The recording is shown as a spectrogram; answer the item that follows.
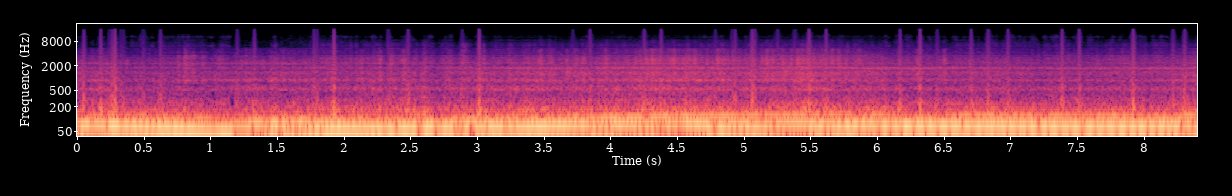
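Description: Snowmobile running at a steady speed: a strong low rumble from the engine and track with a thin steady whine above it, and frequent sharp clicks throughout.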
